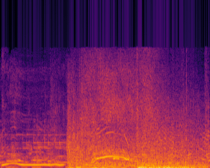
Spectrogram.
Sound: screaming

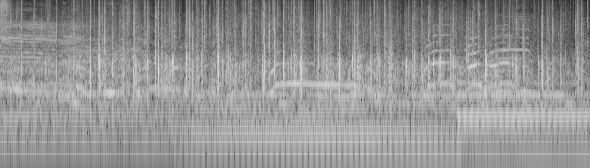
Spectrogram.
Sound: applause, over music

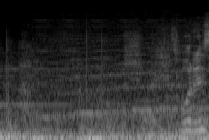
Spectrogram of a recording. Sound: siren blaring

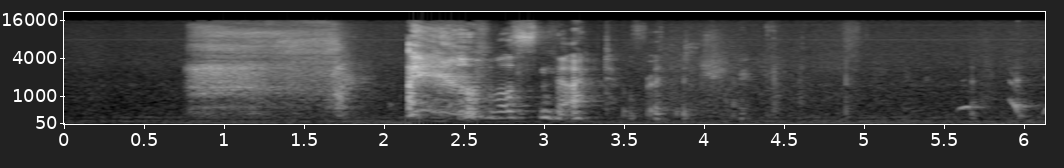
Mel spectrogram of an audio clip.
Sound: laughing

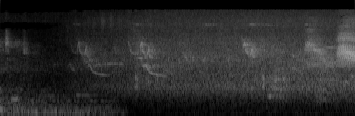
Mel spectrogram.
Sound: birds chirping

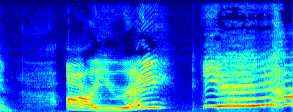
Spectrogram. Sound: imitates Jessie's voice

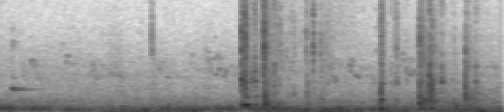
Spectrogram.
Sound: rumbling

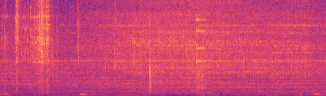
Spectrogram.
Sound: mixer whirring

